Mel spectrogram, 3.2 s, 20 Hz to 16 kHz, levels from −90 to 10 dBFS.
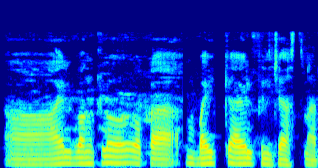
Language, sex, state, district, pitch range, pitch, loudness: Telugu, male, Andhra Pradesh, Guntur, 110-130 Hz, 120 Hz, -28 LUFS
